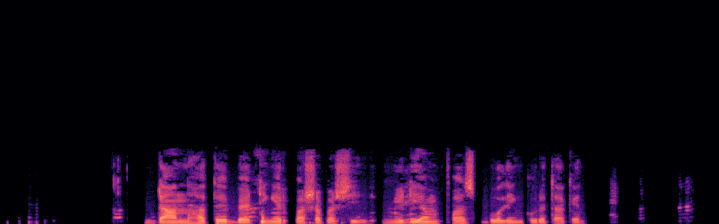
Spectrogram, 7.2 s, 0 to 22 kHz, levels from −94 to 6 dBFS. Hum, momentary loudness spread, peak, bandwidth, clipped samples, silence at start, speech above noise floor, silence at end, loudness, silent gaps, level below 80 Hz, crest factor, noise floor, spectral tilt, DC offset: none; 13 LU; -2 dBFS; 7.8 kHz; under 0.1%; 1.15 s; over 69 dB; 0.3 s; -21 LUFS; 1.29-1.44 s, 2.09-2.13 s, 2.89-2.95 s, 3.78-3.82 s, 5.88-6.08 s, 6.20-6.38 s, 6.47-6.73 s; -62 dBFS; 20 dB; under -90 dBFS; -5.5 dB/octave; under 0.1%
